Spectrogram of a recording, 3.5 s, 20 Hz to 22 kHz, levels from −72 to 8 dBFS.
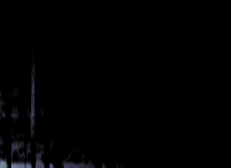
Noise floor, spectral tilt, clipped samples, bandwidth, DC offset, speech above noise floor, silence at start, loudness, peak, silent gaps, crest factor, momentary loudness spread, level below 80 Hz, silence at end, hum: under -90 dBFS; -5.5 dB/octave; under 0.1%; 16 kHz; under 0.1%; over 45 dB; 0 s; -41 LUFS; -22 dBFS; none; 22 dB; 21 LU; -80 dBFS; 2.1 s; none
